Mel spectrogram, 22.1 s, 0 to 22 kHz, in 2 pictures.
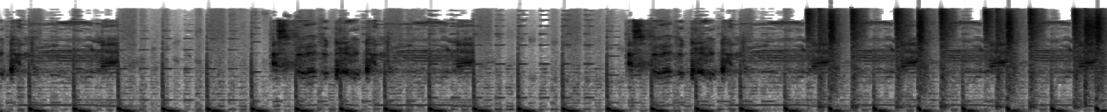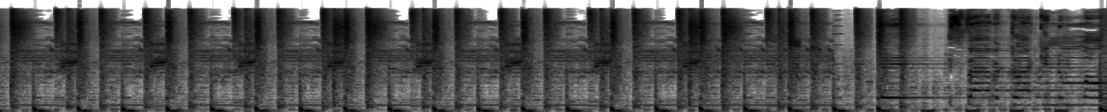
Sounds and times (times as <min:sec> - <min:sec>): Techno: 0:00.0 - 0:22.1.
